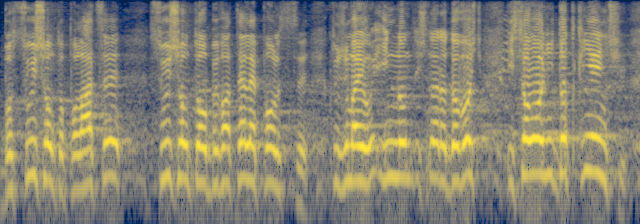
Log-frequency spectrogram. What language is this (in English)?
Polish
